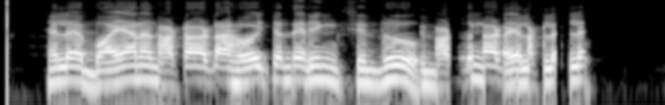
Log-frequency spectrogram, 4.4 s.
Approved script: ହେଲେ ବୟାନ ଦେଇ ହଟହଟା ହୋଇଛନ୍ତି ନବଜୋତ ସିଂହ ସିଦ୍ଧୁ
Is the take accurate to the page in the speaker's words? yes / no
no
